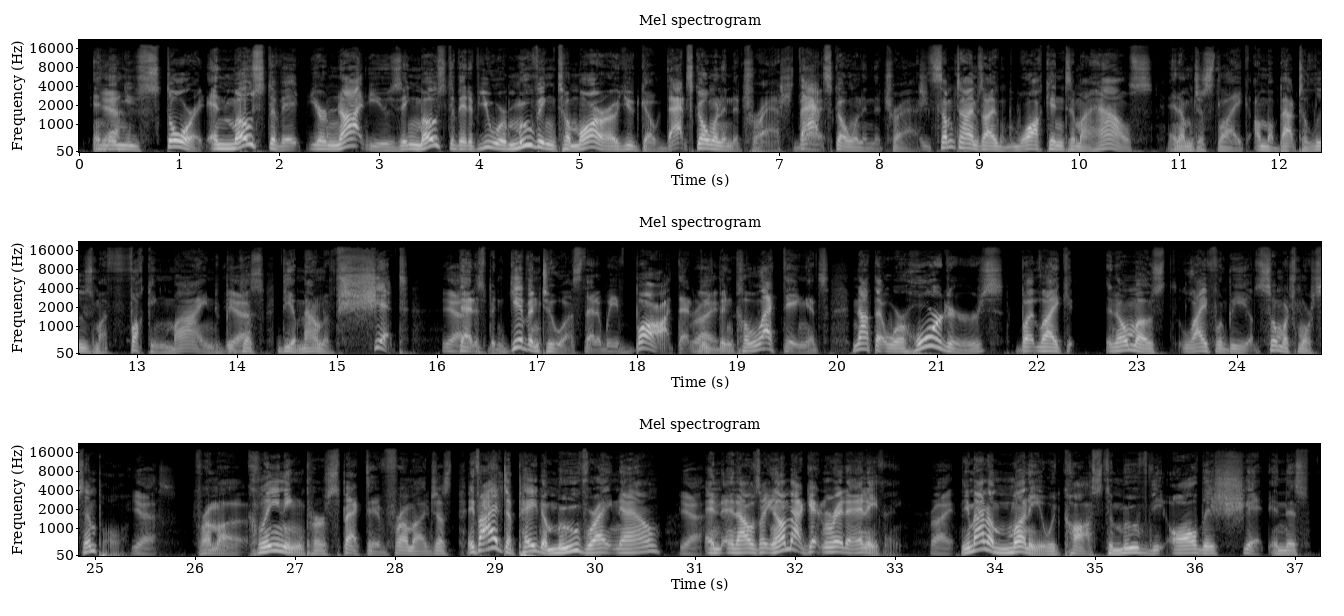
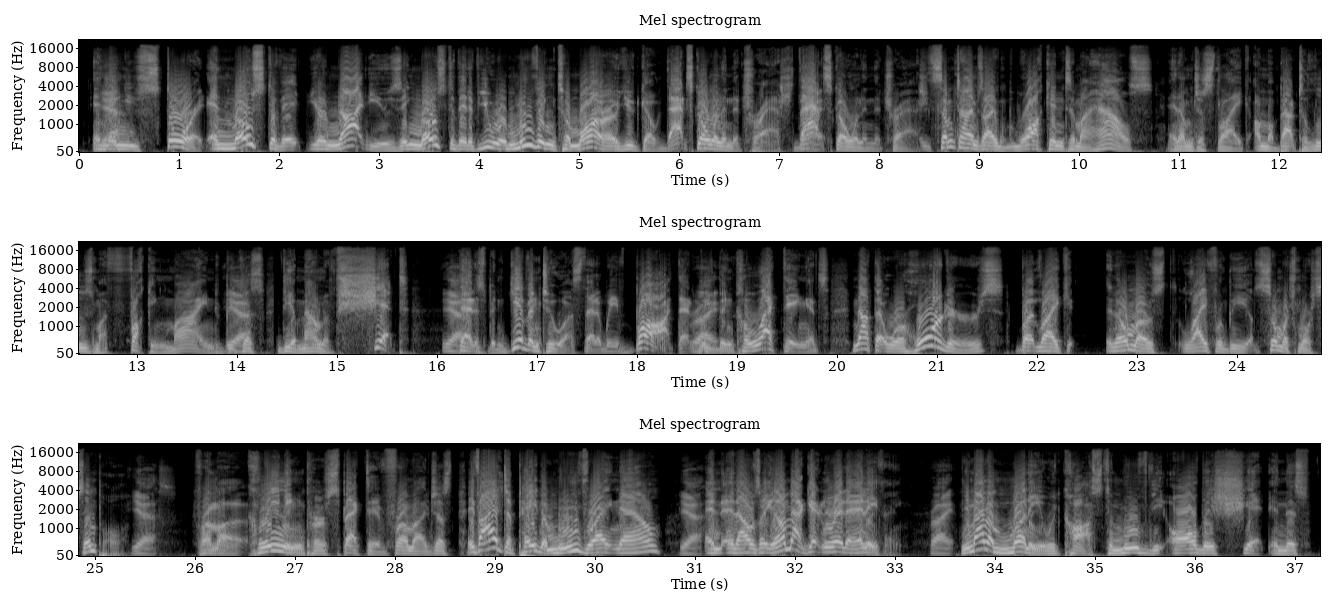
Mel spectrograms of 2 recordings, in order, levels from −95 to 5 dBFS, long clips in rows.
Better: first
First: none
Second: distortion; heavy; 7 dB below the speech

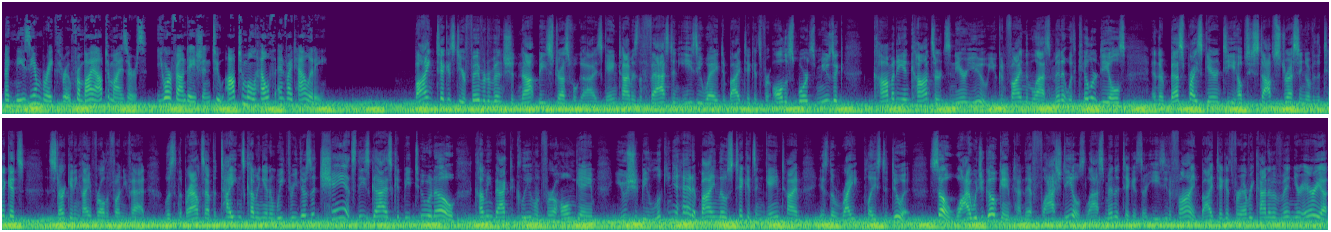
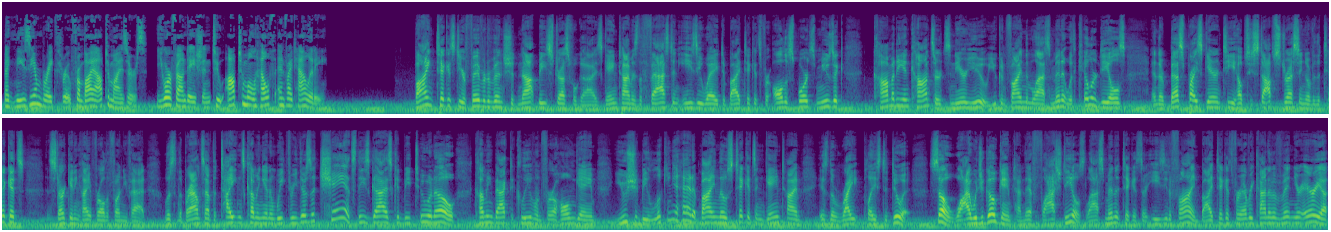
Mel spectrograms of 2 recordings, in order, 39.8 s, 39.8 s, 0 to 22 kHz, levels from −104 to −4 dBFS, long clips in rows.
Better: second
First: low rumble; loud; throughout; 2 dB below the speech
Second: low rumble; faint; throughout; 20 dB below the speech

